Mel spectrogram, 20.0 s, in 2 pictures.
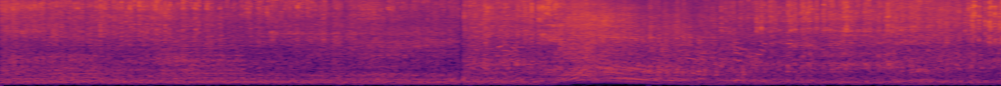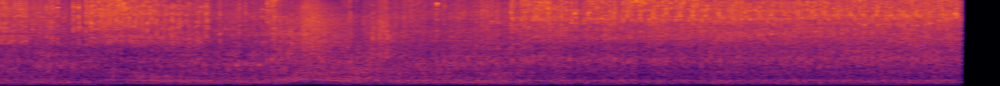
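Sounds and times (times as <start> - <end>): car engine revving: 0.0 - 19.6
car engines idling: 0.0 - 19.6.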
